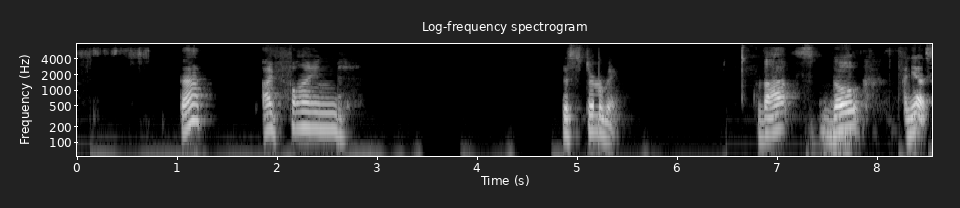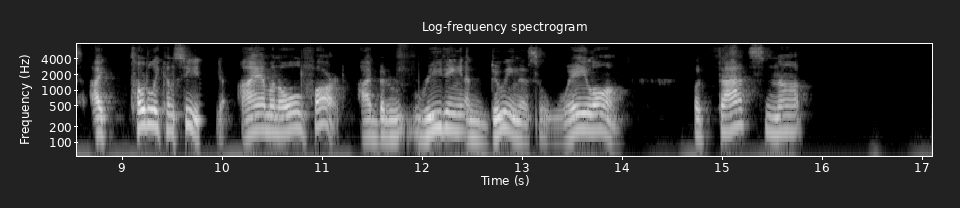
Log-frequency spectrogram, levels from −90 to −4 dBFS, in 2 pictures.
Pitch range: 130-180 Hz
